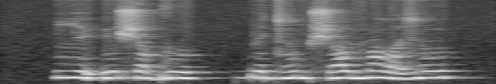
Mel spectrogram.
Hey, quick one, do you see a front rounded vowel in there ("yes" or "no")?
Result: yes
